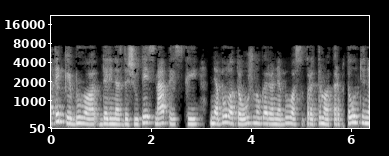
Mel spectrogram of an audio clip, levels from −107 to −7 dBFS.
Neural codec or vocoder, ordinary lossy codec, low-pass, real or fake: codec, 16 kHz, 2 kbps, X-Codec, WavLM features, trained on Multilingual LibriSpeech; MP3, 32 kbps; 7.2 kHz; fake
